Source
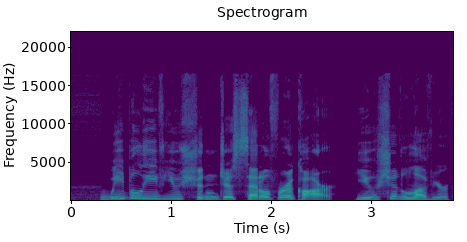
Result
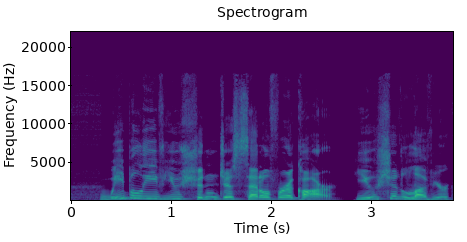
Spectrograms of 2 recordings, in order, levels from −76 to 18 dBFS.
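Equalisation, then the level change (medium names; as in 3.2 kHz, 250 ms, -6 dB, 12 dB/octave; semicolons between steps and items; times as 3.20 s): treble shelf 7.9 kHz -9.5 dB; hum notches 50/100/150/200/250/300/350 Hz; +6.5 dB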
